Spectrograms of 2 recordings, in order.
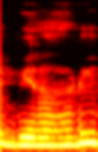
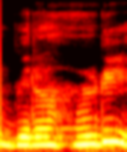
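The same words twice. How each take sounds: First: Said in the usual way. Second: "बिरहड़ी" stretched slowly, syllable by syllable; slow, careful "बिरहड़ी" with a clear flapped ड़ी; corrected pronunciation. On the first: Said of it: "क्योंकि ये बिरहणी नहीं". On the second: Shown as a demonstration. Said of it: "ये बिरहणी नहीं".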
